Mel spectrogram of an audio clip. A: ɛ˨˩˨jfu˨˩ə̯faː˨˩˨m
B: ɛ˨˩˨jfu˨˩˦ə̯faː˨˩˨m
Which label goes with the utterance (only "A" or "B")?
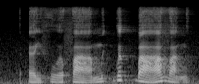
B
